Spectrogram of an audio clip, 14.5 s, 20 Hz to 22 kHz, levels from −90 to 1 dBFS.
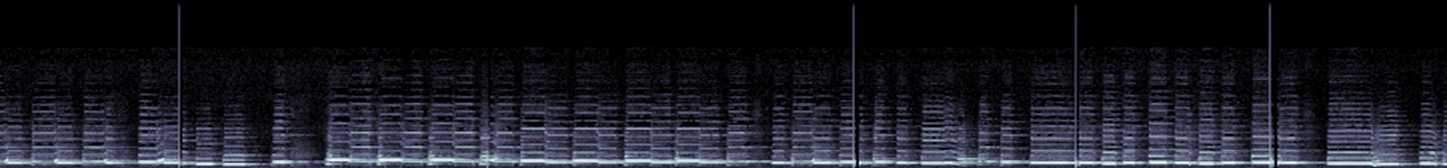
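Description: Five short bursts of damaged data in a compressed stream occur at 1.77–1.84 s, 4.85–4.90 s, 8.50–8.60 s, 10.72–10.80 s and 12.68–12.78 s. At each point the decoder receives corrupted bytes, misreads the affected frames and loses sync until it finds the next valid header. The result is a brief chirp or blip. A spectrogram shows each as a narrow vertical smear of broadband energy. The waveform shows an abrupt discontinuity lasting 50 to 100 ms.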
